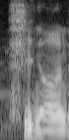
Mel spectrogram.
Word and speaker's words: Shinon: Because, fun fact, in Japanese, there isn't really a singular S sound. The closest you get for, like, Shinon is basically, or Sinon is basically Shinon, so that's how they say it.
